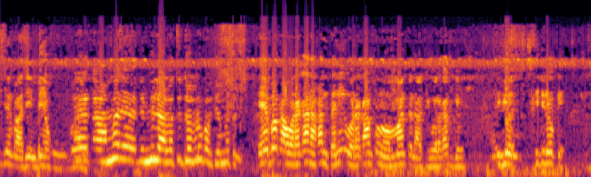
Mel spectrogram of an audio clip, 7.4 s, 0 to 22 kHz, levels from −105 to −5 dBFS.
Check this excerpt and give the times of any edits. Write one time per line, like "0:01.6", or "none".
none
